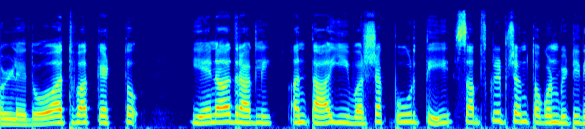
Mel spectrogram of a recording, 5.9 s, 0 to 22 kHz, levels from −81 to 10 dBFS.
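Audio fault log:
No faults heard anywhere in this speech recording.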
